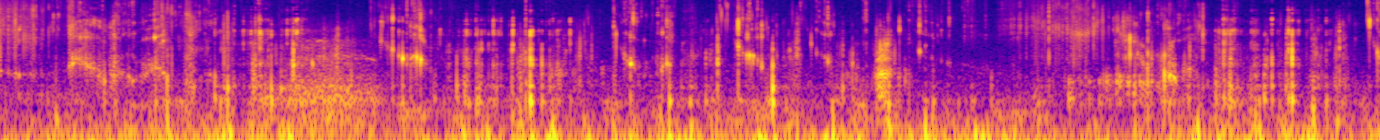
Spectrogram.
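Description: Close-miked chewing of soft chocolate crepe cake, with wet mouth sounds and many sharp little clicks and smacks.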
